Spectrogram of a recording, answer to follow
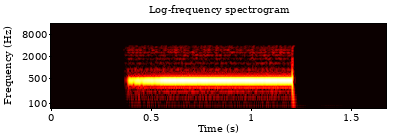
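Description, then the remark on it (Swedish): A single steady telephone ringing tone on an outgoing call to the sales manager of Altro, an international floor and wall systems manufacturer headquartered in England. It is heard alone for just under a second, then cut off abruptly by a click as if the line is picked up. “Vi blev ju naturligtvis nyfikna på dem, så jag ringde upp deras sales manager”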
